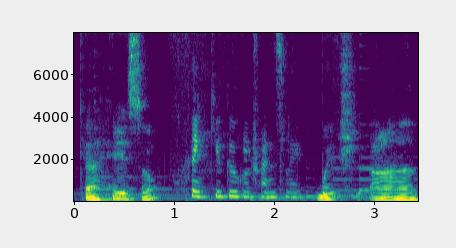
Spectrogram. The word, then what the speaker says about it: Carreço: Yeah, something Carreço, I think it's pronounced something like just that. Just a minute. Hang on. Carreço. Carreço.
